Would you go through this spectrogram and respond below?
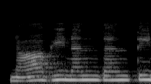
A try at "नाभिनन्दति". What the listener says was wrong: नाभिनन्दति, नंदन्ति नहीं है, नंदति। और नंदती है, नंदंती नहीं है, नंदती।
